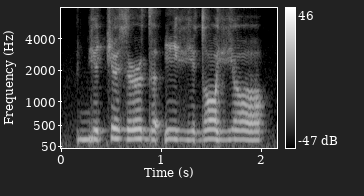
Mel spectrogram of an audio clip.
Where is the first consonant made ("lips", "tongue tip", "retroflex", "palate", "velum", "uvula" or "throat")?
lips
